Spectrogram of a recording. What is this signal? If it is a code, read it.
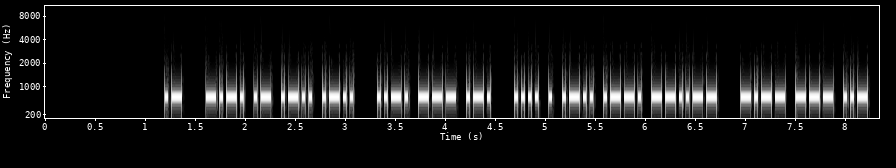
Morse code, heard as a keyed tone, about 34 wpm, 700 Hz. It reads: A CALL FOR HELP, YOU
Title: Sentences from Top 300 Words 35wpm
